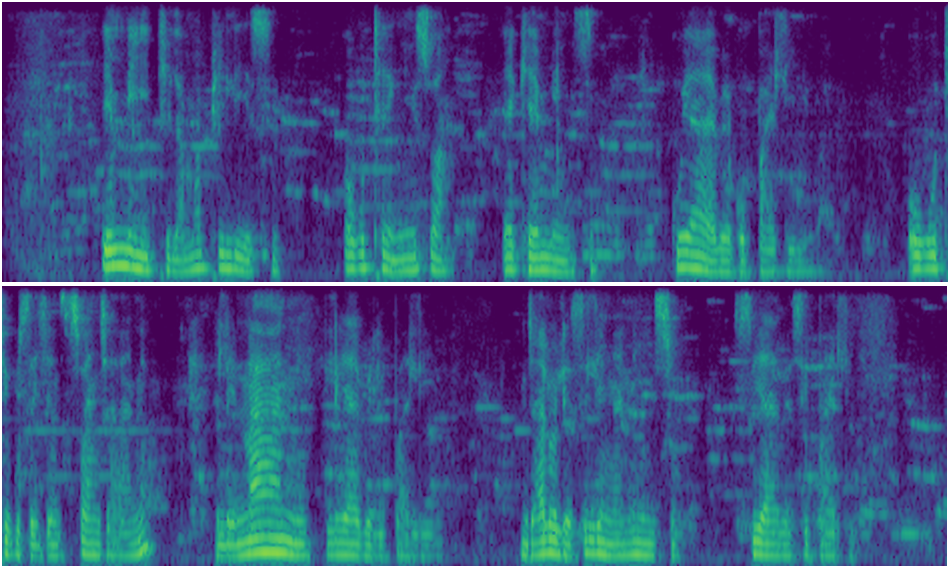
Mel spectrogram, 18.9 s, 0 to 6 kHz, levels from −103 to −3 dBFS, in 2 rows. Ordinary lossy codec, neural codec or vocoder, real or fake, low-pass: Opus, 24 kbps; none; real; 5.4 kHz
